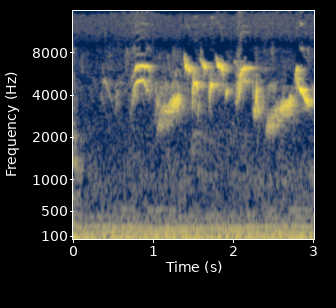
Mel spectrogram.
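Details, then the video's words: A Bewick's wren singing in July by a freshwater creek entering the ocean on the south coast of Vancouver Island: a quick run of crisp, high, buzzy and trilled notes rising and falling over a low steady hum. "So singing behind me here is a Bewick's wren."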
